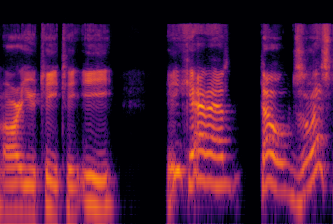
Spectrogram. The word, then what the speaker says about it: Rutte: Well, just so happens that NATO chief, Mark Rutte, have you say his name, Rutte, he kind of told Zelensky, you better go back hat in hand on your knees and make friends with Trump again.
